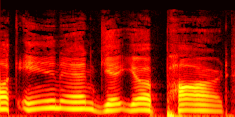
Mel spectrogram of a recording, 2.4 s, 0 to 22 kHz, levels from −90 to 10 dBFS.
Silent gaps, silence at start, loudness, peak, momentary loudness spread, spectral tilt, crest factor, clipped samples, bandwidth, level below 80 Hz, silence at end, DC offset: none; 0 s; -18 LUFS; -2 dBFS; 5 LU; -7 dB/octave; 14 dB; under 0.1%; 13.5 kHz; -30 dBFS; 0.1 s; under 0.1%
